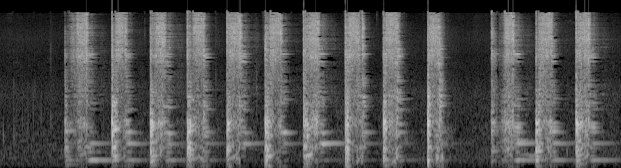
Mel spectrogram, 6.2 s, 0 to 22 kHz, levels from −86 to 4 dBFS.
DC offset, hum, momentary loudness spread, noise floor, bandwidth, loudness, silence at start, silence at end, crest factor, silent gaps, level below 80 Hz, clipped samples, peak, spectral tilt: under 0.1%; none; 2 LU; -51 dBFS; over 20 kHz; -14 LUFS; 0.65 s; 0.2 s; 18 dB; none; -54 dBFS; under 0.1%; 0 dBFS; 0.5 dB/octave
